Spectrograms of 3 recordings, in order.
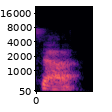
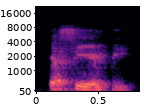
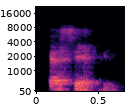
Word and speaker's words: SAP: Here some people call it as SAP. No, you should not pronounce as SAP. Always we have to pronounce with the separate letters like SAP. Right? You have to always pronounce as SAP.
